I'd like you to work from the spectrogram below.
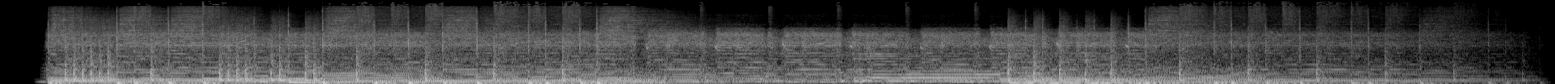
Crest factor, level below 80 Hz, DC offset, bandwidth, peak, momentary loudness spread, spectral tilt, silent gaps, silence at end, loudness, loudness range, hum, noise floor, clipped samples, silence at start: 16 dB; -28 dBFS; under 0.1%; over 20 kHz; -6 dBFS; 10 LU; -5 dB/octave; none; 0.3 s; -22 LUFS; 6 LU; none; -44 dBFS; under 0.1%; 0.4 s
